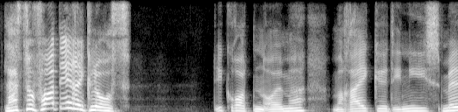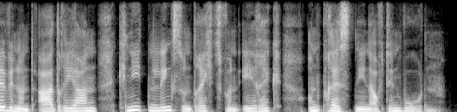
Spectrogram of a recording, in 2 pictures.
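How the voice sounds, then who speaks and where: A woman narrating a children's audiobook with calm, measured storytelling. Her voice is low-pitched and the recording is close and dry, with no room sound around it. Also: no room sound.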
